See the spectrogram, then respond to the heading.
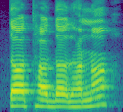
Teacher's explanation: त वर्ग का उच्चारण दंत से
